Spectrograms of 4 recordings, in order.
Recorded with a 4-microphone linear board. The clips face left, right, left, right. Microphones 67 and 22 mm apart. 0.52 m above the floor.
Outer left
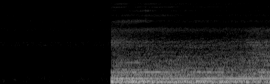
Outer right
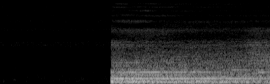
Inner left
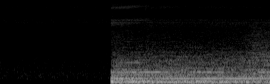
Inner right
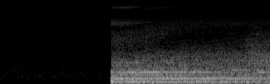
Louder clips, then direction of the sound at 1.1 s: Outer right 5 dB, inner right 3 dB; 25° right (ahead or behind).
